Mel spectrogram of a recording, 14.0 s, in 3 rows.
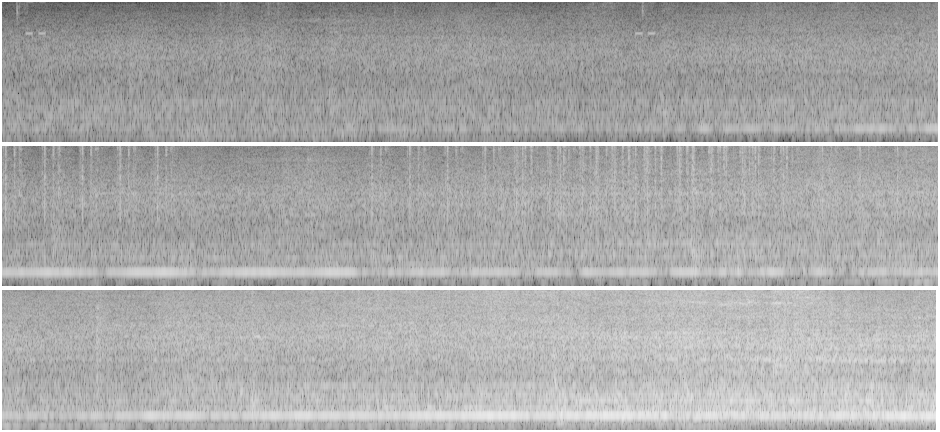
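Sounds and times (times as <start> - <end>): locomotive whirring hum: 0.0 - 14.0
freight wagons rolling: 6.6 - 9.4.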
